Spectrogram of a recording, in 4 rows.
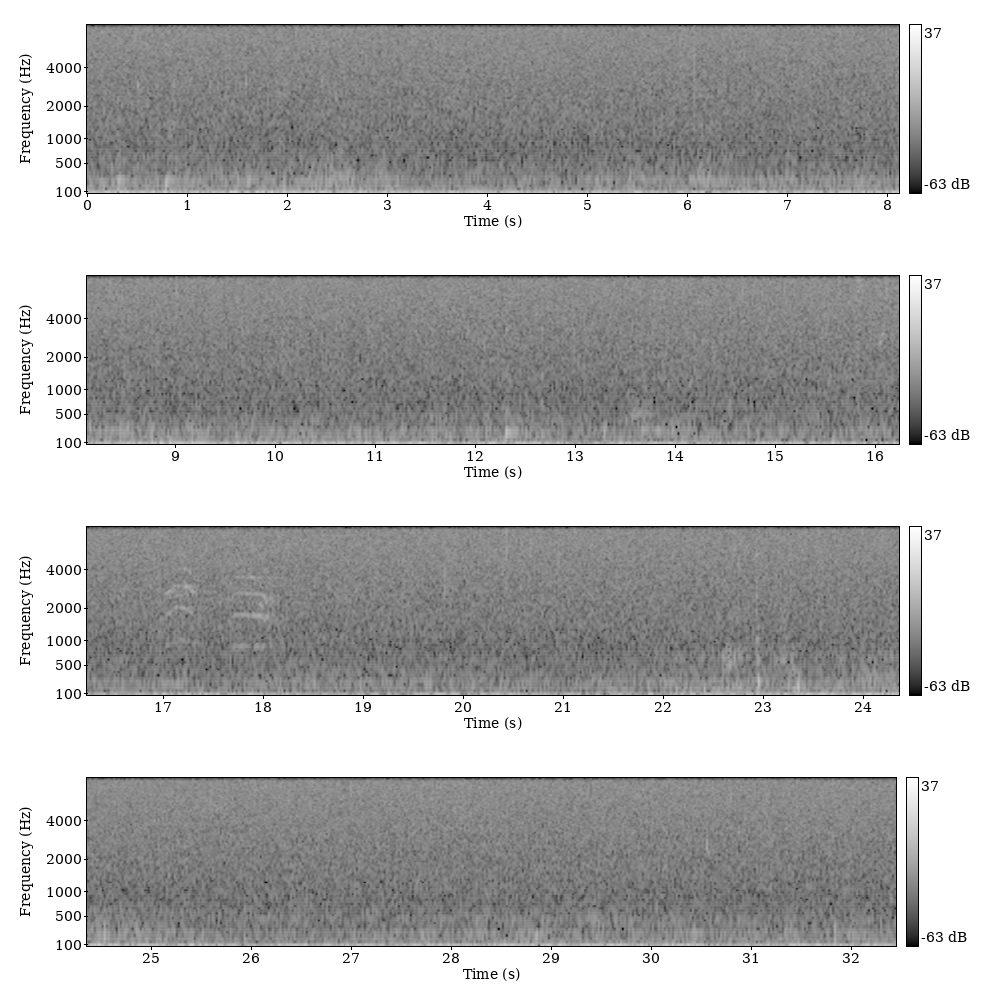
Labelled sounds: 17.6	18.2	killer whale, 0.81 to 3.6 kHz

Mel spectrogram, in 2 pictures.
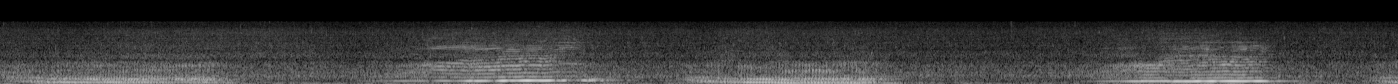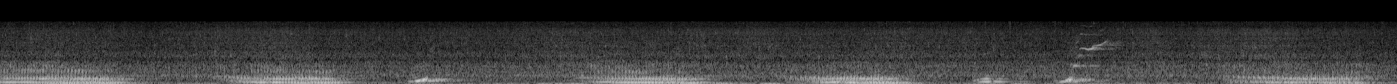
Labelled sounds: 4.2	5.9	humpback whale, 0.78 to 2.9 kHz
11.2	12.7	humpback whale, 0.78 to 2.9 kHz
24.7	25.2	humpback whale, 1.8 to 4.2 kHz

